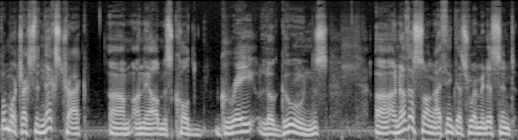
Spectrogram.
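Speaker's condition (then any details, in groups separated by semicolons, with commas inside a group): No condition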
